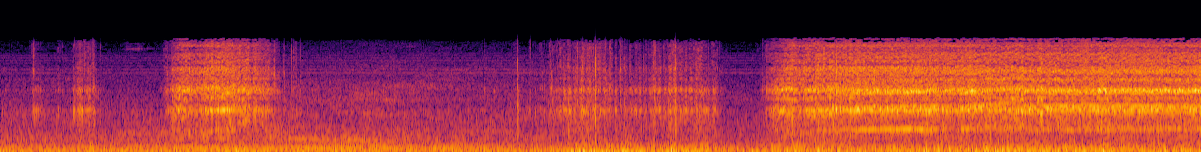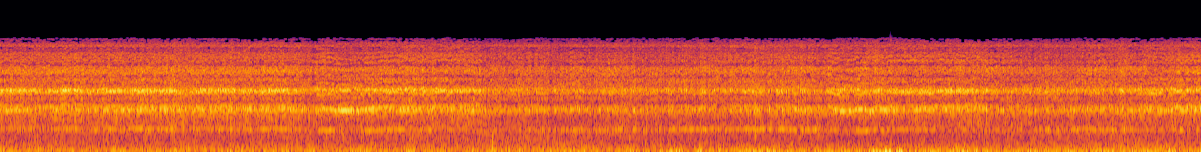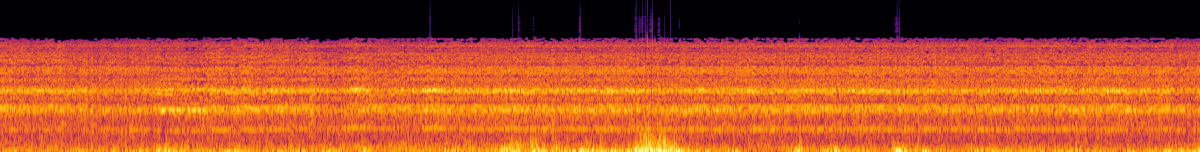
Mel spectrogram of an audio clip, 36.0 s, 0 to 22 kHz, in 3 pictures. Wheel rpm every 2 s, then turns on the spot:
10, 40, 0, 20, 140, 160, 160, 160, 160, 160, 160, 160, 160, 160, 160, 160, 160, 160.
none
